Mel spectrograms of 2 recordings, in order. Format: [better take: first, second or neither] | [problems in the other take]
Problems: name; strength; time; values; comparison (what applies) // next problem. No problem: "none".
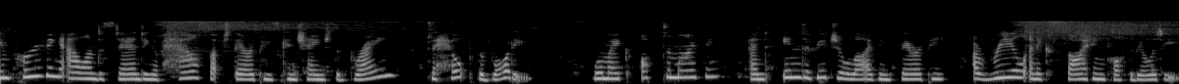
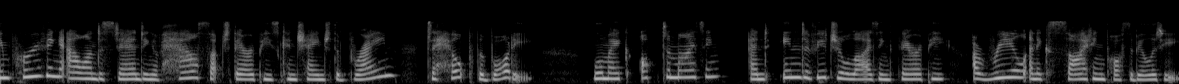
second | noise reduction (classical method Wiener filter)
